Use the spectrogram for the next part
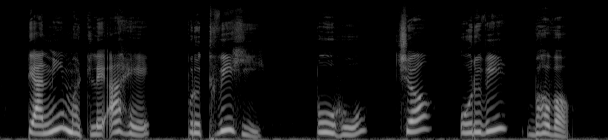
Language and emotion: Marathi, neutral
